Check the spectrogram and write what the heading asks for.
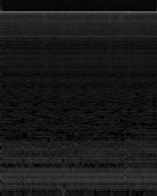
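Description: Steady low electrical hum with nothing else on it, the sound of a blank stretch of transferred videotape.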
